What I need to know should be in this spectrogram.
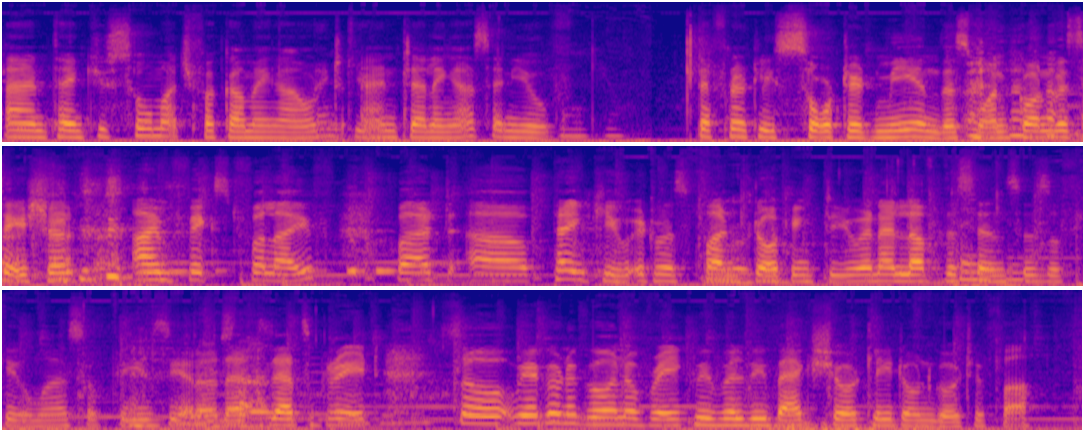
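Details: Adult woman speaking; fluent speech.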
